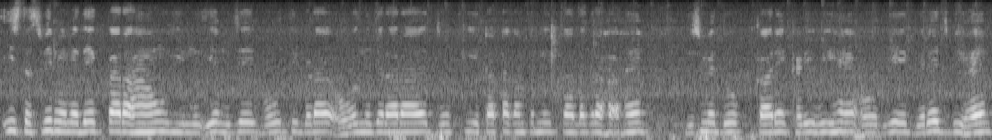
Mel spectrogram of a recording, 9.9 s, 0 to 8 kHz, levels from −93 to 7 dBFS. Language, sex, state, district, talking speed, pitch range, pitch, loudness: Hindi, male, Rajasthan, Bikaner, 230 wpm, 185-195 Hz, 190 Hz, -17 LUFS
